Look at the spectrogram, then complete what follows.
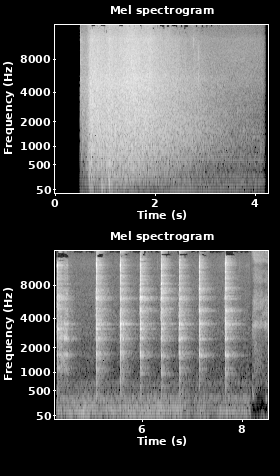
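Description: Edited-in music rather than kitchen sound: a loud crash-like swell that fades over about three seconds, then a percussion beat of sharp clicks, roughly three a second, over a low steady bed.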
